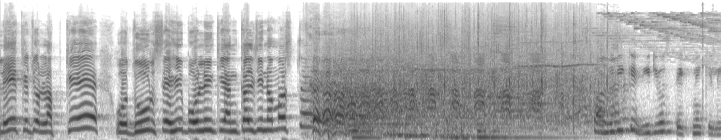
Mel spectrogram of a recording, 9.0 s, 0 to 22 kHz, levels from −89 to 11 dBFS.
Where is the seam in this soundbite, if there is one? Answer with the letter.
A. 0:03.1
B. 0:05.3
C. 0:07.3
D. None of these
C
